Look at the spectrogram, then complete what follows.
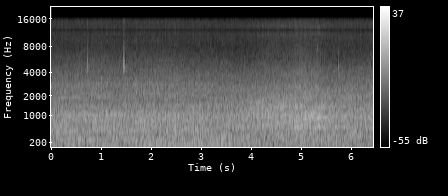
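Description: Scania 124L 420 truck's 12-litre inline-six diesel running steadily while driving, heard from inside the cab mixed with tyre and road noise. The rush of noise grows a little louder about four to five seconds in.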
